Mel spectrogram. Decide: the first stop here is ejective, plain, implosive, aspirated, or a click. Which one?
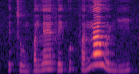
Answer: plain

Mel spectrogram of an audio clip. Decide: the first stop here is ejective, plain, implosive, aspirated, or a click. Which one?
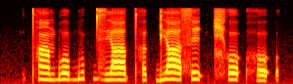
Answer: aspirated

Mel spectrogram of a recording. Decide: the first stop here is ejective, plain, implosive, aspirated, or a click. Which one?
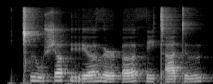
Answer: click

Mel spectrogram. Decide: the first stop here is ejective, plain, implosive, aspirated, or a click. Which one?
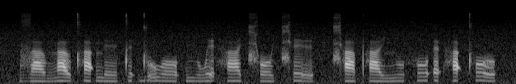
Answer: aspirated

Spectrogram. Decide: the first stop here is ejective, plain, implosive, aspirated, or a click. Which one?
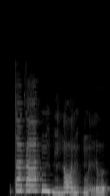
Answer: plain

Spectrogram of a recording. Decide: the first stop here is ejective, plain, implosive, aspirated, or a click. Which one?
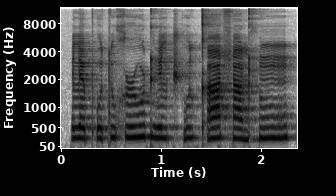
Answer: ejective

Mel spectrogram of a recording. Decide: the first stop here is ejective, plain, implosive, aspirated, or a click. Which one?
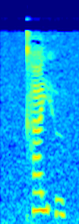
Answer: aspirated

